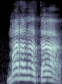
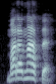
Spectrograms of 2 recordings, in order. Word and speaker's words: Maranata: Maranatá, como dizemos nós católicos, com a tônica na última sílaba. Ou Maranata, como dizem nossos irmãos separados, os evangélicos ou protestantes, com a tônica na penúltima sílaba.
